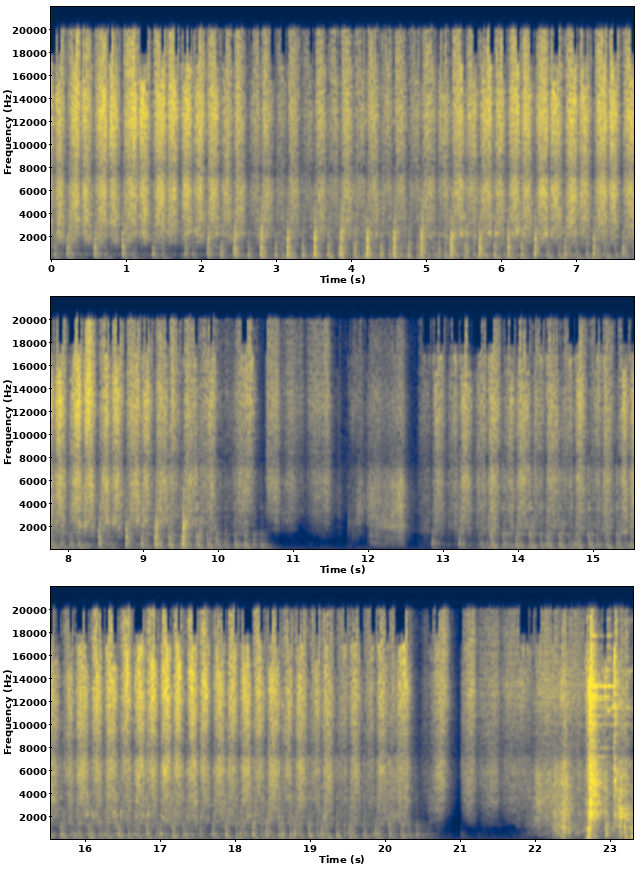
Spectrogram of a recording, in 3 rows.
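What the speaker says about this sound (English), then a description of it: "So I'll just sand that out." Sanding a repaired low spot on a 1969 Triumph T120 side cover, a steady scratchy back-and-forth rubbing that runs close and loud, briefly stopping twice before resuming.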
